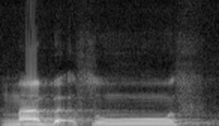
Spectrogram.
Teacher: Di sini ada ba yang berharokat sukun, ini dikolkolah, dipantulkan suaranya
